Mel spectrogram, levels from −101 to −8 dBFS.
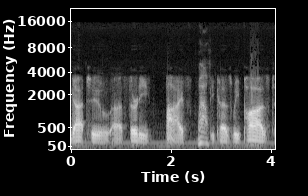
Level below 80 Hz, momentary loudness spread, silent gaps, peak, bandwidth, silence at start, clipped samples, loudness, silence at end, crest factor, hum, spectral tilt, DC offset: -60 dBFS; 11 LU; none; -6 dBFS; 15 kHz; 0 s; under 0.1%; -26 LUFS; 0 s; 20 dB; none; -8 dB/octave; under 0.1%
